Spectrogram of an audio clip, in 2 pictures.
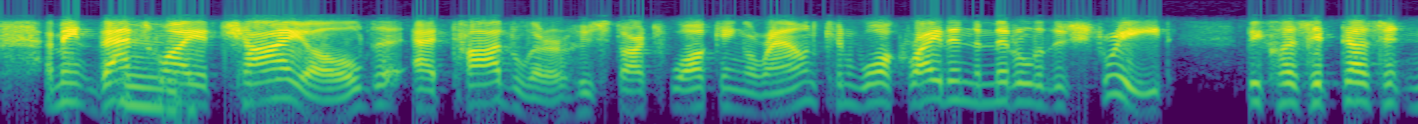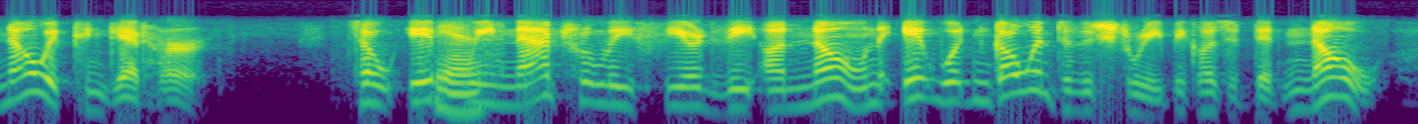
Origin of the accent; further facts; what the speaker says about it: New York, United States; Now, I'm born and raised in New York.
